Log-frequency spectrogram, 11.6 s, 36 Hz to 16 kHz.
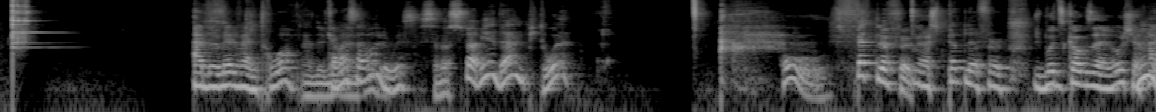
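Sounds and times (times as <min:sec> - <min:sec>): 
glasses clinking in a toast: 0:00.0 - 0:01.0
speech: 0:02.0 - 0:06.2, 0:07.8 - 0:11.5.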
